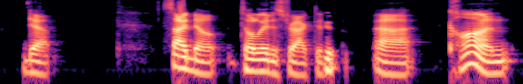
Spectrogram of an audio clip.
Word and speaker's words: Cannes: Con, how do you say con? When you look it up in Google, it says K-A-N. Sounds like K-A-N. K-A-N. Can?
